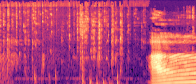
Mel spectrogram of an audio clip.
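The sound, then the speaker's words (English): Paper rustles and crinkles in quick, scratchy bursts for a couple of seconds, then a loud, sustained, high-pitched whine abruptly takes over until the end. “Oh, our producer's very excited at all this wrestling all paper.”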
